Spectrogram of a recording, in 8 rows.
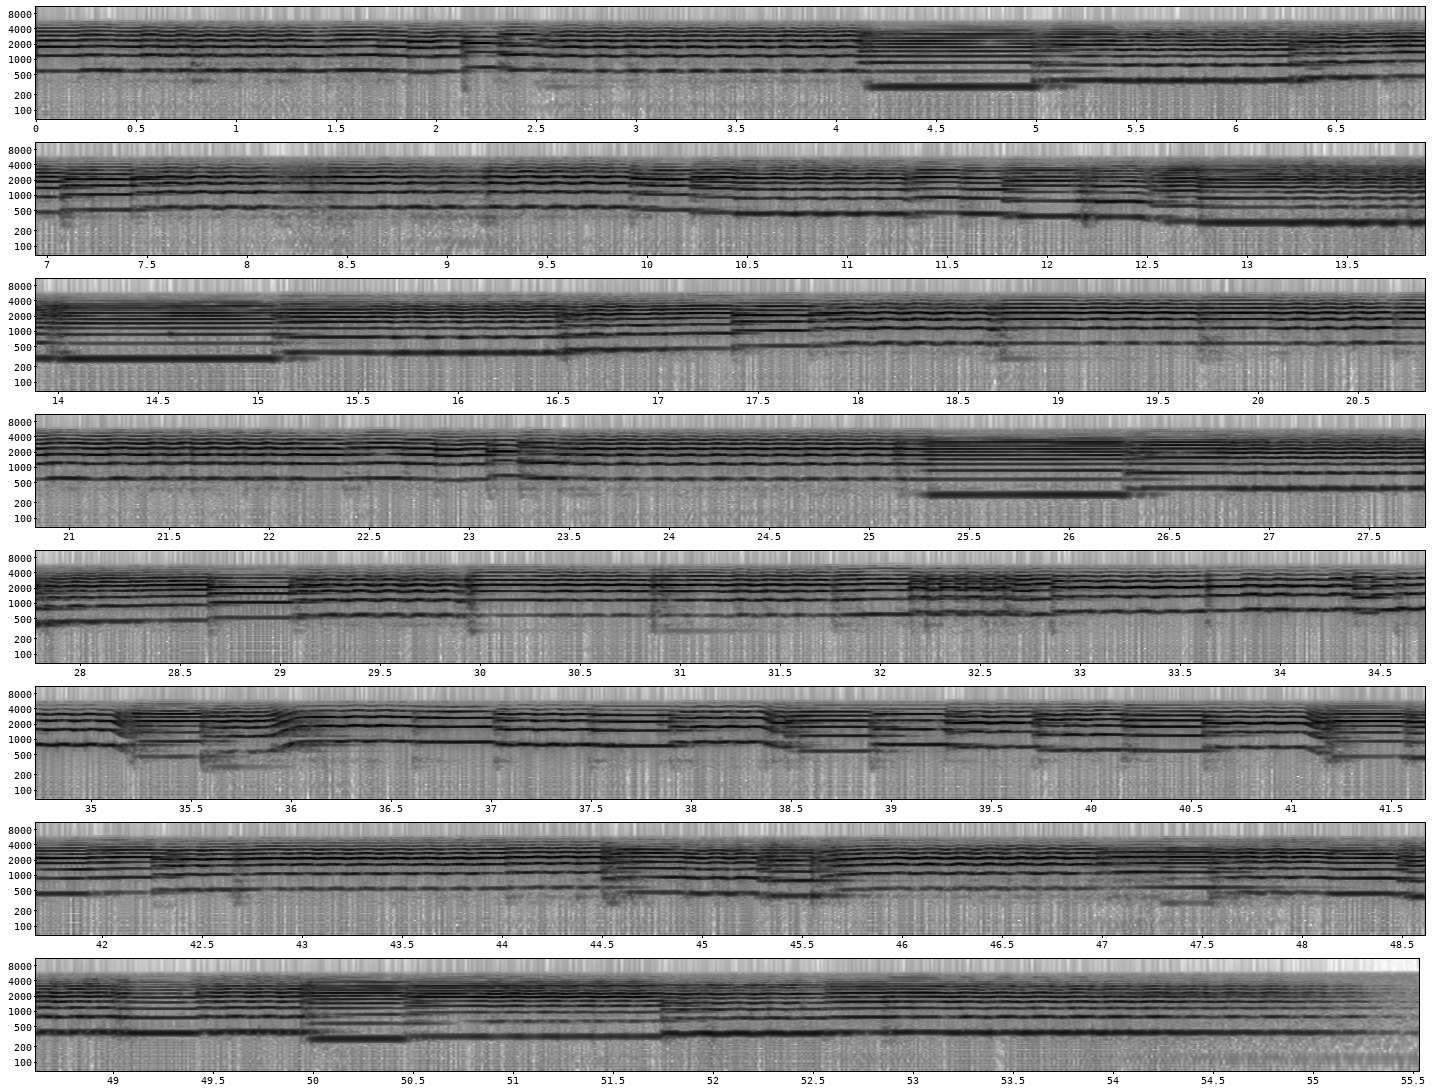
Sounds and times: Violin, fiddle: 0:00.0 - 0:55.5.

